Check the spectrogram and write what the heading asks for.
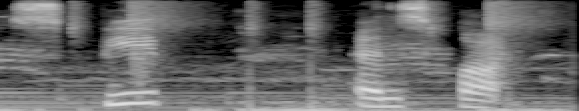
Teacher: voiceless stops, PTK, are unaspirated after S at the beginning of a syllable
